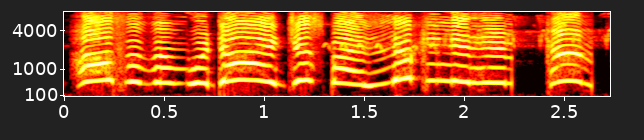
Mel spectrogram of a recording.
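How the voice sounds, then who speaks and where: An actor voicing an excitable, slangy, scheming cartoon wolf. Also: very high-pitched, a little fast. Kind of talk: animated cartoon character acting. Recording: loud birdsong and noise behind.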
